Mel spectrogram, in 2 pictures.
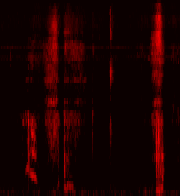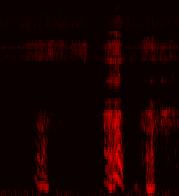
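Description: Short snorting, rattly breaths about every second or two, heard as a sleeping baby's snoring.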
